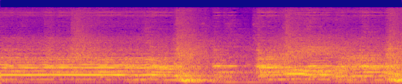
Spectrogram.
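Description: Group devotional singing (kirtan) in long held notes, with a low thump about two seconds in and again near the end.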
